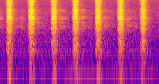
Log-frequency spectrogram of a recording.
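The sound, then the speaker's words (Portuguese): Seven forceful abdominal exhalations from a breathing exercise: short, breathy puffs in a steady, evenly spaced rhythm, each sharply pushed out, fairly soft and with no talk. “vamos inspirar a meio caminho e vamos começar as expirações ritmadamente e forçadamente na zona abdominal, assim.”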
